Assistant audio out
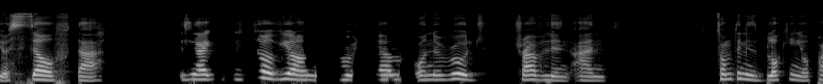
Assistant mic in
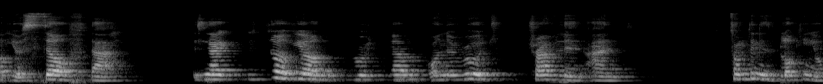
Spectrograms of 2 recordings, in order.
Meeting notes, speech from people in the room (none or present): none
